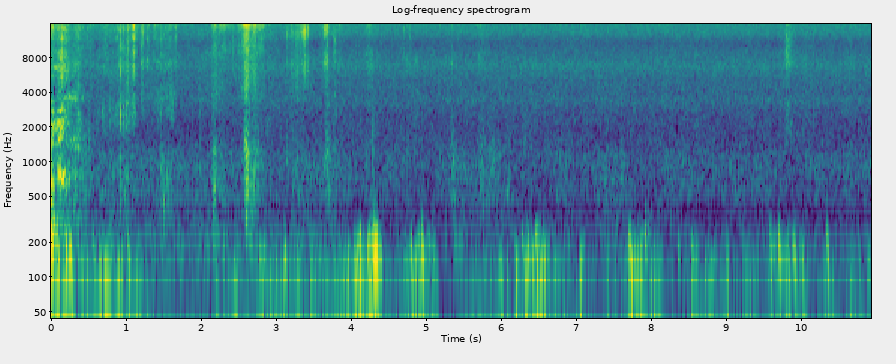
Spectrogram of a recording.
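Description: Near silence, with faint footsteps and shuffling on dry, short grass and soft low thumps now and then, loudest about four seconds in.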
